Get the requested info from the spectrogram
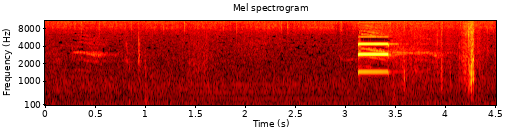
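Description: Shot timer's start signal: one short, high electronic beep about three seconds in, lasting about a third of a second. About a second later comes a short sharp click as the pistol is drawn from the concealed holster.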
